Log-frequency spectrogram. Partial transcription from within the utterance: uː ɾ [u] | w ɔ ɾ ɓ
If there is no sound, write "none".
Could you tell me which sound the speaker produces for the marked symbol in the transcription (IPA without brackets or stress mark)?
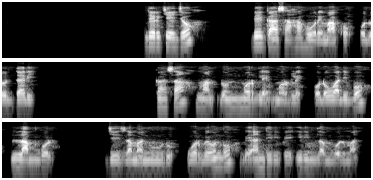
u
